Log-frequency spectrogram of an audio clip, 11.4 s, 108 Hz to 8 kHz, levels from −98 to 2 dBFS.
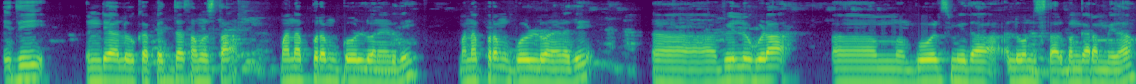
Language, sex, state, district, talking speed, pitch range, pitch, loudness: Telugu, male, Telangana, Karimnagar, 100 wpm, 120-130 Hz, 125 Hz, -17 LUFS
